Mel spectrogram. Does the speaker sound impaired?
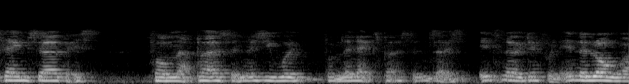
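Yes: cerebral palsy quadriplegia; full-time electric wheelchair user, writing and reading physically difficult, dyslexia, needs one-to-one admin support.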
